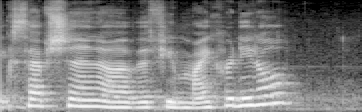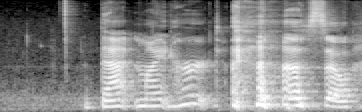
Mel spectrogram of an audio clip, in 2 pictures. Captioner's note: laughs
